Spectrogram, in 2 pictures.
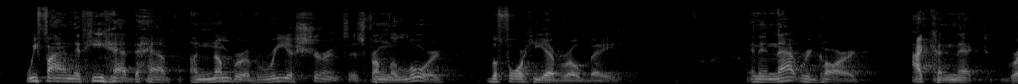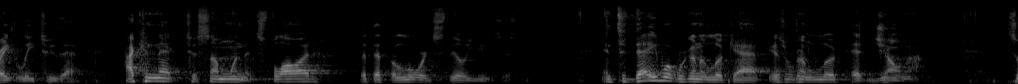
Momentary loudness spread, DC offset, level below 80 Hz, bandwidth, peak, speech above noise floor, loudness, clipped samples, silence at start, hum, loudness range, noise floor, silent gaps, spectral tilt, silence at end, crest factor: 18 LU; under 0.1%; -84 dBFS; 16 kHz; -14 dBFS; 32 dB; -41 LUFS; under 0.1%; 0.25 s; none; 3 LU; -73 dBFS; none; -4 dB/octave; 0 s; 28 dB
